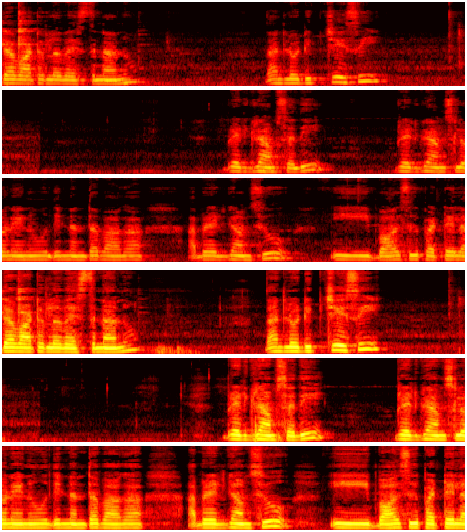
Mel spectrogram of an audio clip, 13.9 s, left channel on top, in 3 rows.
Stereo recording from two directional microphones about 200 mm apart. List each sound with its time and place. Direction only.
0.0 s speech: 35° right (ahead or behind)
2.6 s speech: 35° right (ahead or behind)
6.8 s speech: 40° right (ahead or behind)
